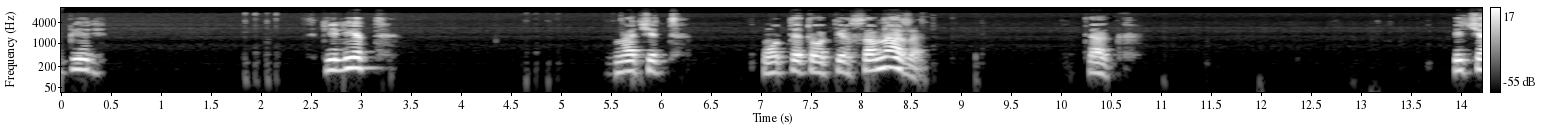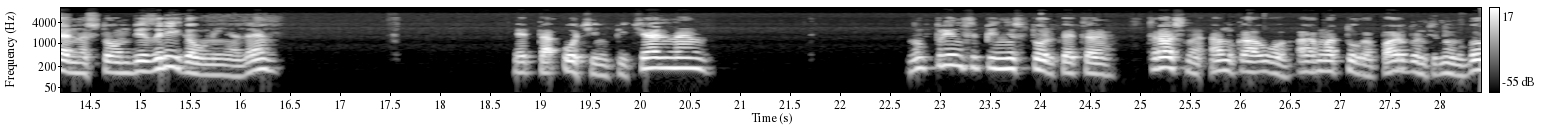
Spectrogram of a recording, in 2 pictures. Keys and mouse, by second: 6.8-7.7 middle drag, 8.4 click, 9.2-10.0 middle drag, 13.5-24.0 middle drag, 26.2 click, 28.2-28.4 shift+middle drag.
